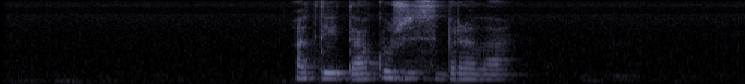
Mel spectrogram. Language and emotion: Russian, neutral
